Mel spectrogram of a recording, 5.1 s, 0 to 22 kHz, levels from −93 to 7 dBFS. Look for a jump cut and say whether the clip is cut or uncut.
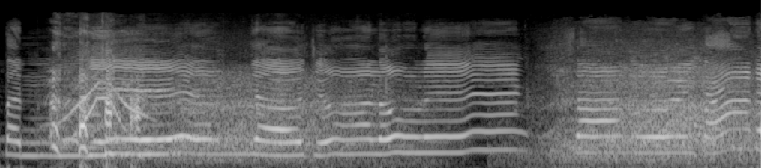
uncut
